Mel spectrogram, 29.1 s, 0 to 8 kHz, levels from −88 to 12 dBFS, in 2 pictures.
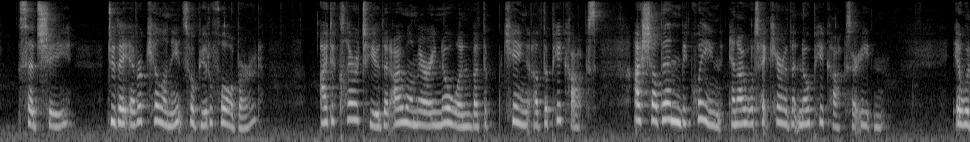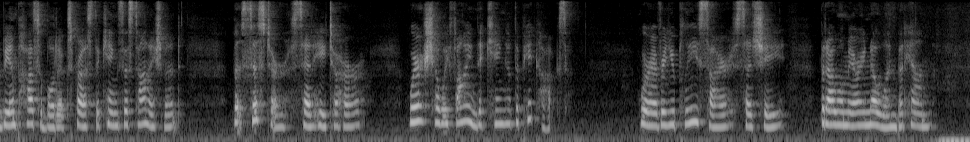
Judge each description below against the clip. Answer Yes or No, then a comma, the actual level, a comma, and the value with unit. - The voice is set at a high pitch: Yes, very high, 260 Hz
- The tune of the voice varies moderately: Yes, average, 3.4 semitones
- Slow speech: No, average, 170 wpm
